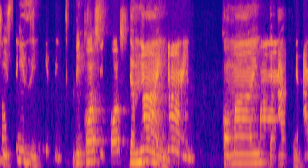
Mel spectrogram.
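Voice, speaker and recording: Speaking very slowly with a Cameroonian accent, a man uses a fairly high pitch and ordinary pitch variation. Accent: Cameroonian Francophone English. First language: French. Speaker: international student. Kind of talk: live stream Q&A interview. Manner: emphatic.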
